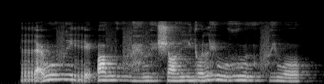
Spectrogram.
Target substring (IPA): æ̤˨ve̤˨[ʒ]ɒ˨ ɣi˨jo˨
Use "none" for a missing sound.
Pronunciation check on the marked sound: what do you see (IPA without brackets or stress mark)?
ʃ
